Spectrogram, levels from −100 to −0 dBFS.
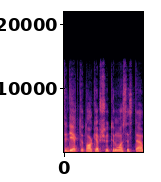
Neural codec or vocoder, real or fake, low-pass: codec, 44.1 kHz, 7.8 kbps, DAC; fake; 14.4 kHz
